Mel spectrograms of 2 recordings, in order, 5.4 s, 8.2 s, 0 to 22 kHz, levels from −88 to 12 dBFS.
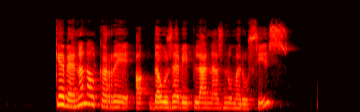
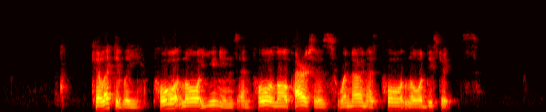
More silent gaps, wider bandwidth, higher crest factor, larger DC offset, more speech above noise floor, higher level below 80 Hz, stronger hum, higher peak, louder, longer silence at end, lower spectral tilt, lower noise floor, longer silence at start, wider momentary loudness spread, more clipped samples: neither; first, 11 kHz vs 6.2 kHz; about the same, 22 dB vs 18 dB; neither; second, 55 dB vs 61 dB; second, -86 dBFS vs -76 dBFS; neither; second, -10 dBFS vs -2 dBFS; second, -28 LUFS vs -20 LUFS; second, 1.1 s vs 1.5 s; second, -2.5 dB/octave vs -7.5 dB/octave; first, -84 dBFS vs -80 dBFS; about the same, 0.85 s vs 0.9 s; about the same, 10 LU vs 11 LU; neither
